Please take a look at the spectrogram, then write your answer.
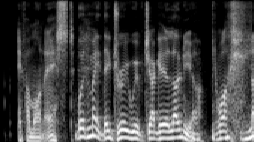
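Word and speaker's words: Jagiellonia: Well, mate, they drew with Jagalonia. That's actually the pronunciation.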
